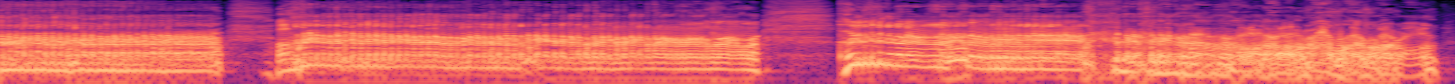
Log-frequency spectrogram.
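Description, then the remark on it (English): A voice imitates a motorcycle engine with loud, buzzy, growling revs in three sustained bursts, the pitch rising and dipping like a throttle, broken by short pauses. “I am better than a real motorcycle.”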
